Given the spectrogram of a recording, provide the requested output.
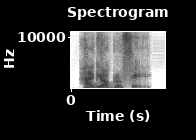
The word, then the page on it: Hagiography: Indian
